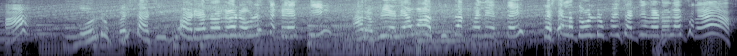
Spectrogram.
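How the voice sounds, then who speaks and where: A woman's voice: extremely high pitch, normal speed, over loud music. An actress playing an anxious old village woman who begs for news of her son and scolds when she is upset. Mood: indignant scolding. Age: older. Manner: pleading, then tearful and scolding. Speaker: villager waiting for her son's letter.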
